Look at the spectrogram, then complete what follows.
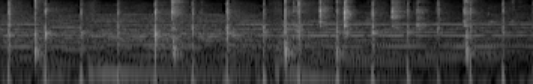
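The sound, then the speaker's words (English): Soft, polite golf clapping from a few people: light, irregular claps overlapping for a few seconds, quiet and unhurried, with no voices. “Give him the golf clap, everyone.”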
